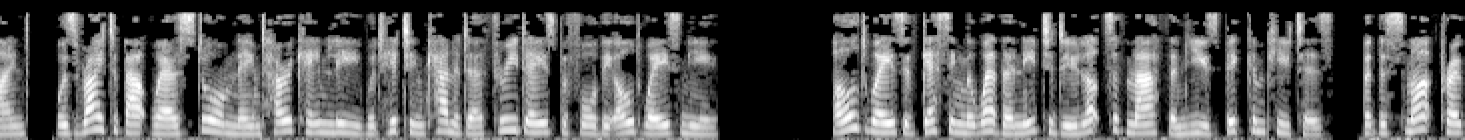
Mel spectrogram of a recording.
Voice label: English Lower Intermediate FAST Reading

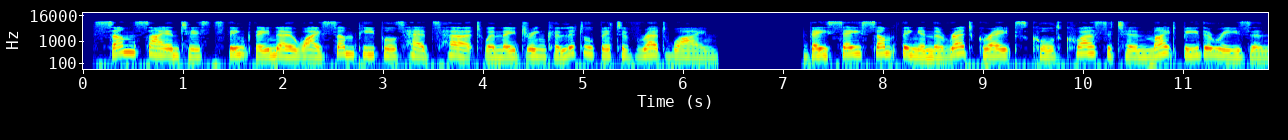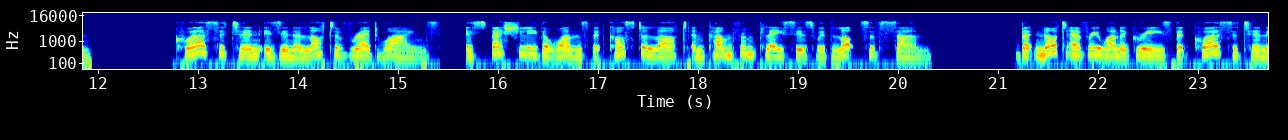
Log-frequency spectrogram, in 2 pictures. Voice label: English Newsroom Beginner SLOW Reading; Why Does Red Wine Give Some People Headaches

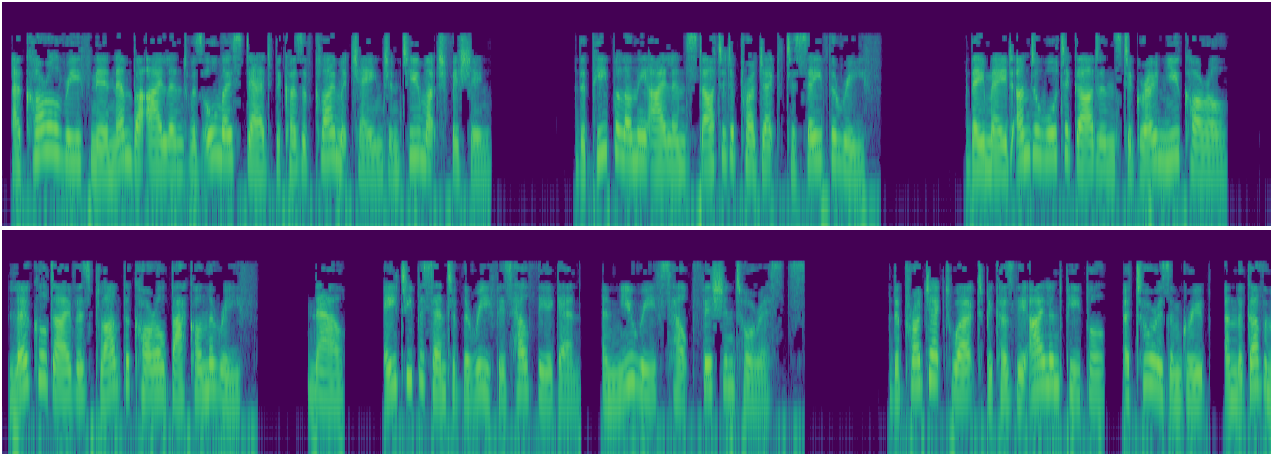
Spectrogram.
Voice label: English Newsroom Beginner FAST Reading; Island People Save Coral Reef with Underwater Gardens

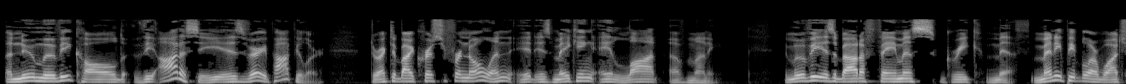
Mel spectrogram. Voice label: english through news lower intermediate fast; the odyssey movie sparks book interest

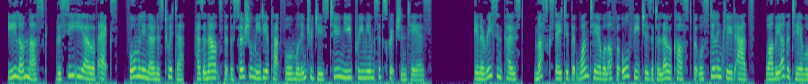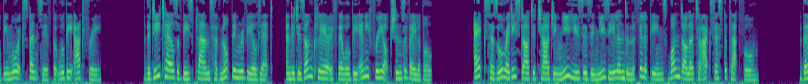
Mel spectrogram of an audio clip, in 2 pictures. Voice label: English Newsroom Advanced FAST Reading; Elon Musks X to Introduce Premium Subscriptions; Elon Musk, the CEO of X (formerly known as Twitter), has announced that the social media p

